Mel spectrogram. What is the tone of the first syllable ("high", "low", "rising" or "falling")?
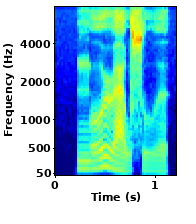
rising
